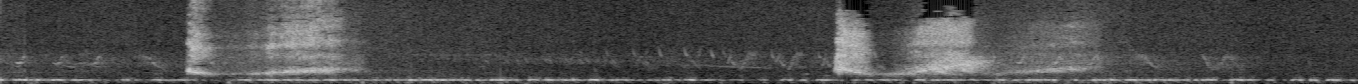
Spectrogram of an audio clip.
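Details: At the lek, black grouse keep up an unbroken, rolling, dove-like bubbling, cut twice by loud, harsh, hissing whooshes about three seconds apart.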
